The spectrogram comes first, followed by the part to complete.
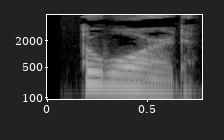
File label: "Award", English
